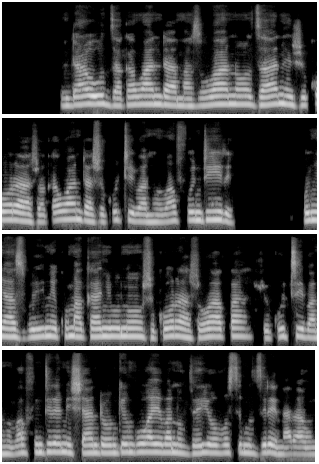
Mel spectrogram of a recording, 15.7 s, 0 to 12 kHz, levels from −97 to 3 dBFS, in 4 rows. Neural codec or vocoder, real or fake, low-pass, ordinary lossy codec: autoencoder, 48 kHz, 128 numbers a frame, DAC-VAE, trained on Japanese speech; fake; 10.8 kHz; MP3, 96 kbps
